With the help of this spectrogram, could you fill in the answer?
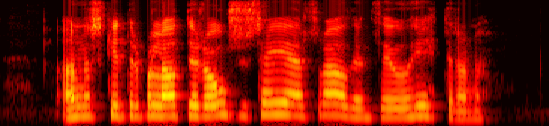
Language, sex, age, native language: Icelandic, female, 40-49, Icelandic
